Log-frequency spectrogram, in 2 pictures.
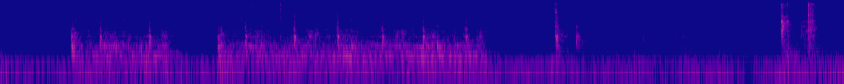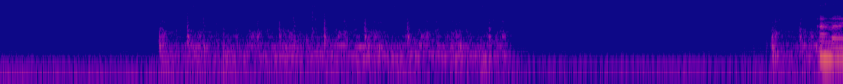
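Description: A sewing machine slowly stitching a knit fabric neckline runs in several sustained bursts of whirring mechanical hum, separated by short pauses with faint clicks, close and moderately loud.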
